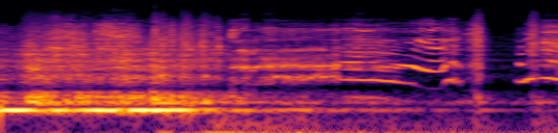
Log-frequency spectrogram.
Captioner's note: scrcreaming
